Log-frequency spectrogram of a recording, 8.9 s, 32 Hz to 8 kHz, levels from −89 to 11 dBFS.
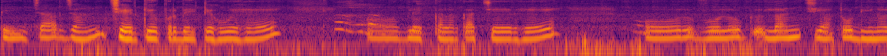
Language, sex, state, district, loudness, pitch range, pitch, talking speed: Hindi, female, Maharashtra, Mumbai Suburban, -20 LUFS, 180-205 Hz, 190 Hz, 155 wpm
